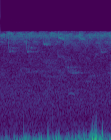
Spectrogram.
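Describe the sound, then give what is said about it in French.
A low, steady rumble of car traffic runs through the background outdoors in spring, swelling slightly toward the end, with a thin continuous insect-like hiss above it. No one speaks. “Bon, j'entends quand même aussi des voitures.”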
